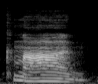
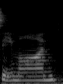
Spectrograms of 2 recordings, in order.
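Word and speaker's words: CMON: It's pronounced Seamon. – Oh, it's Come On. – Seamon. – Come on. – They get a little irritated when you don't pronounce their name right. – Come on.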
